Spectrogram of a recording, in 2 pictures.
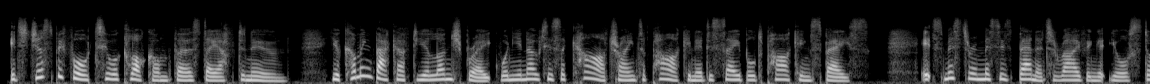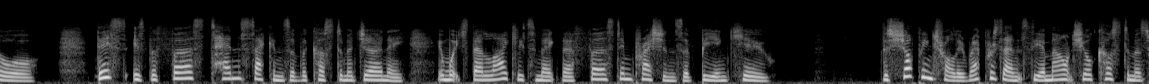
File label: British F, British English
